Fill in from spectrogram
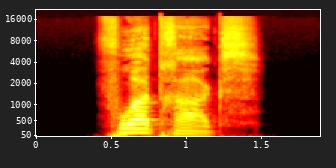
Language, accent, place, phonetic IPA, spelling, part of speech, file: German, Germany, Berlin, [ˈfoːɐ̯ˌtʁaːks], Vortrags, noun, De-Vortrags.ogg
- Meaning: genitive singular of Vortrag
